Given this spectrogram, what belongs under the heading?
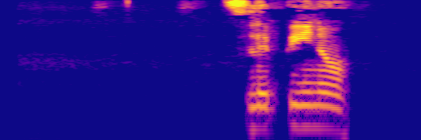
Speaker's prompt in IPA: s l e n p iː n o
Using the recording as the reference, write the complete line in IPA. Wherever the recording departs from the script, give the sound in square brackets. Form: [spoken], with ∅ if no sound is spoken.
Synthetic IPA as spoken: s l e [∅] p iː n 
